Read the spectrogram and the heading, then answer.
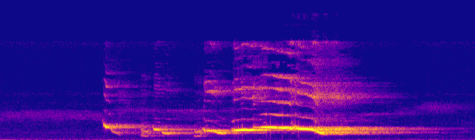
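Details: Javan black-naped oriole singing energetically with varied phrasing, played to prompt young orioles to sing: a single rich, slurred whistle that rises and falls, with a nasal, harsh edge, lasting under two seconds.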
